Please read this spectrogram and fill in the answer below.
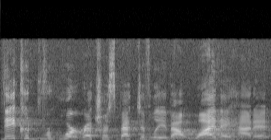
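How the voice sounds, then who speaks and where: A woman talks loudly and very fast in a high pitch, with audible room echo and noticeable background noise. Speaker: professor. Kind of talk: lecture.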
